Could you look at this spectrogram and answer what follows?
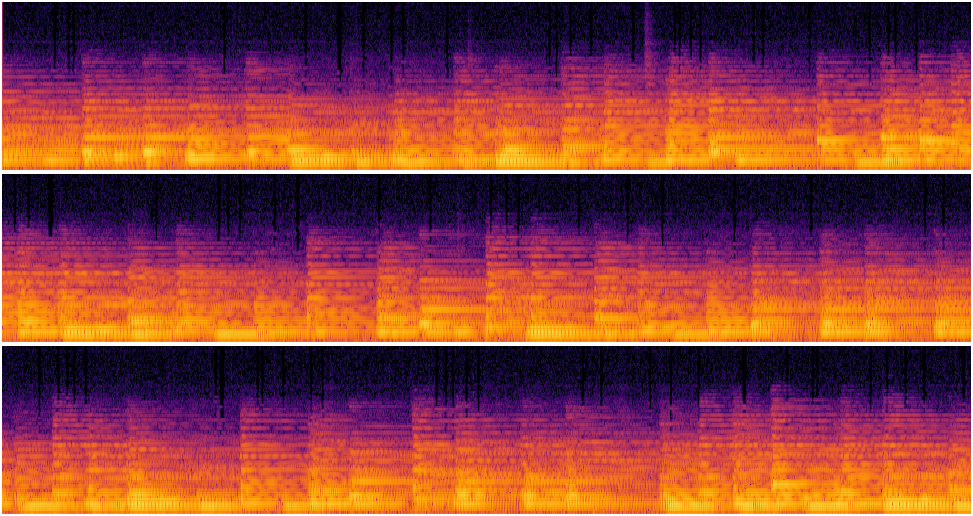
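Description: Piano playing a hymn tune in steady chords, with notes changing about once a second.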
